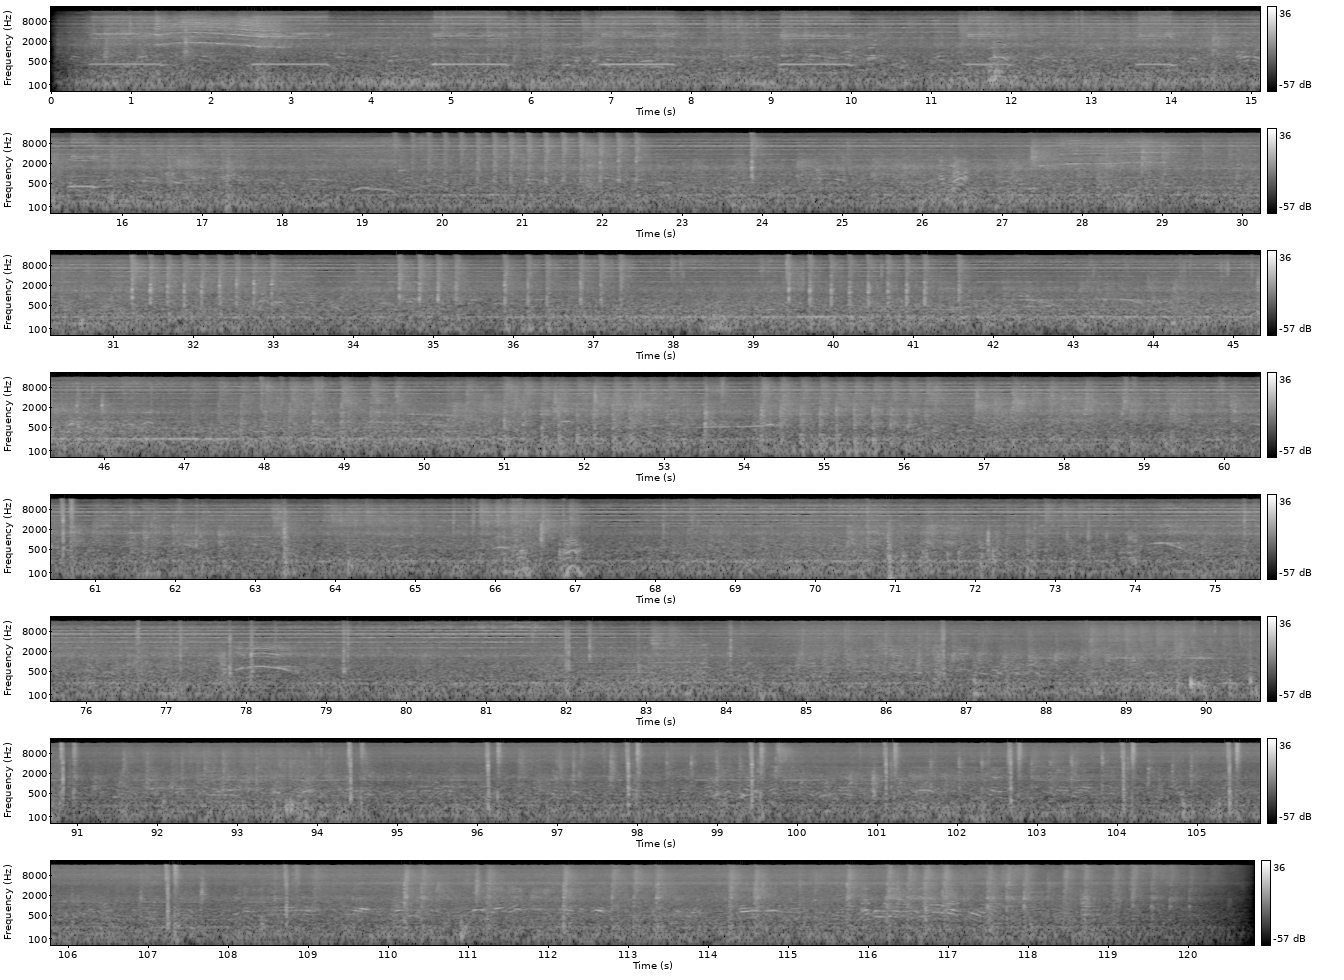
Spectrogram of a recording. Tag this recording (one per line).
BELLS
CONSTRUCTION
FACTORY
HAMMER
HOUSES
INSIDE
INSIDE-FACTORY
MOBILE-HOMES
MODULAR
PREFAB
SAW
WORKERS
